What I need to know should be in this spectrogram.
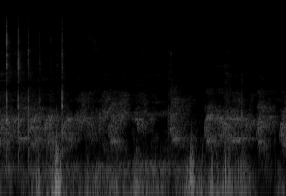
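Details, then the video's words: Angry miniature pinscher puppy crying loudly, one of several pups; a sustained, low, grumbling whine with a brighter wavering band above, swelling and fading over several seconds, with a few sharp clicks near the start. "Filhotes de cachorro pinscher mini bravo puro ódio"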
